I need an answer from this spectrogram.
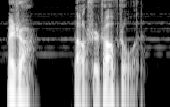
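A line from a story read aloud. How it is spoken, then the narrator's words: Cold. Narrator (Chinese): 白度冷冷的说道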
